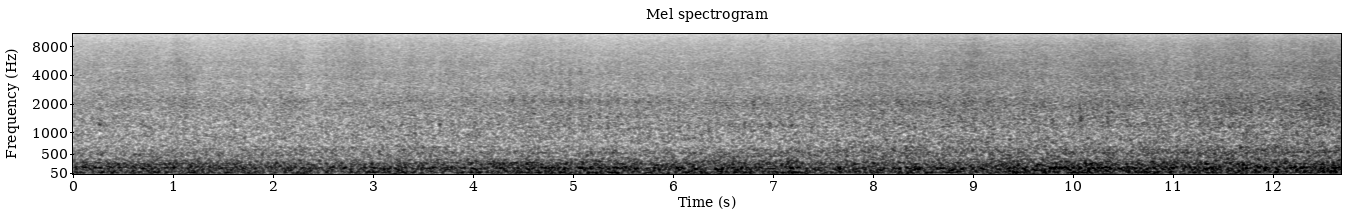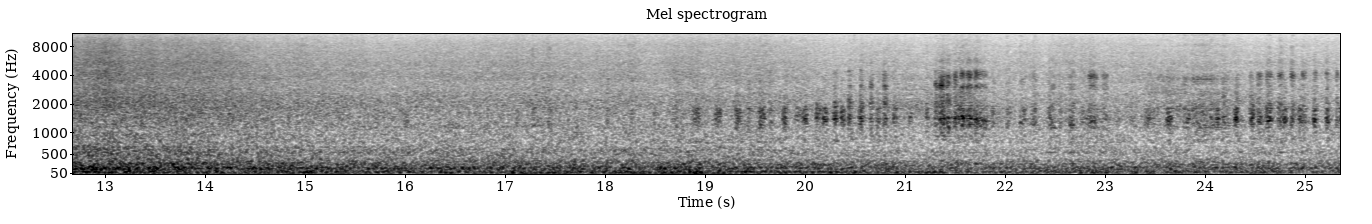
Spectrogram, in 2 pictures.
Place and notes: Dunnet Head, Highlands - Cliffside bird colony
I'm no ornithologist, so I couldn't tell you what kind of birds these are but they looked not unlike gulls and there were hundreds of them - and others - along the cliffs here at Dunnet Head. I climbed down the cliff as far as I felt comfortable to get closer but quickly got too scared to try to descend any more.
Thurso, UK, May 2016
